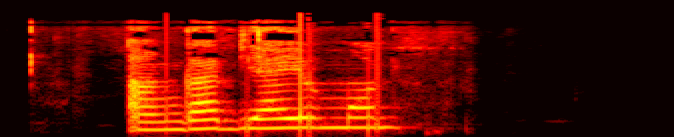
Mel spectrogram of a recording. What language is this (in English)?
Bulu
